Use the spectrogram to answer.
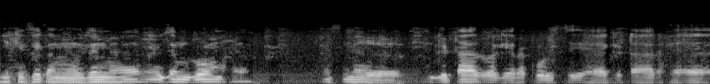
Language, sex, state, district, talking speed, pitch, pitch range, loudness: Hindi, male, Bihar, Patna, 145 wpm, 110 Hz, 100-115 Hz, -18 LUFS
